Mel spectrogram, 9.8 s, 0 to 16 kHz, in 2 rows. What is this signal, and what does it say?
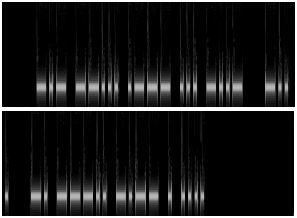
Morse code, heard as a keyed tone, about 22 wpm, 700 Hz. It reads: K7JSX DE N8YEH
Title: USA Callsign DE Callsign - 5 Characters - 22wpm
